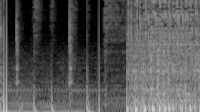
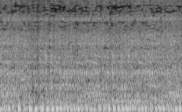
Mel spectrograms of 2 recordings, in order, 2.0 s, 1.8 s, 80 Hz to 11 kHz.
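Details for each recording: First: Hero Splendor Plus BS6 fuel-injected single-cylinder bike idling: dry, rapid ticking from the top end, tappet noise from loose valve clearance, before tappet adjustment. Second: Hero Splendor Plus BS6 fuel-injected motorcycle idling evenly after tappet adjustment: steady low putter, with the earlier engine noise gone and no ticking or knocking.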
